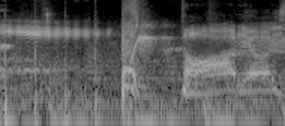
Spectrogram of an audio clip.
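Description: Anime soundtrack at low volume: a high wavering cry in the first second, a sharp hit about a second in, then a cartoon character shouting in a wavering voice.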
